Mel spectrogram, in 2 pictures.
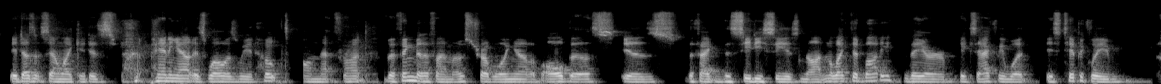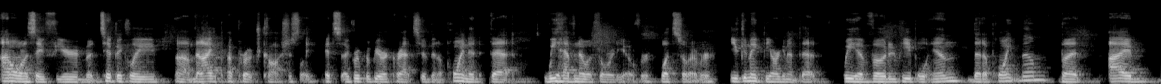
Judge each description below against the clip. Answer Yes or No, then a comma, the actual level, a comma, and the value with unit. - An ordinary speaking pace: No, fast, 235 wpm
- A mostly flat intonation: Yes, narrow, 2.2 semitones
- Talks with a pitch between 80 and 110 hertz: No, low, 125 Hz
